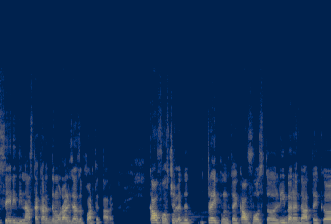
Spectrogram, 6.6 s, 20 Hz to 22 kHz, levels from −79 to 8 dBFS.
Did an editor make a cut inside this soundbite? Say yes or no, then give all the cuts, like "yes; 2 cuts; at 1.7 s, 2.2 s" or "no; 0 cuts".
no; 0 cuts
